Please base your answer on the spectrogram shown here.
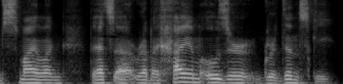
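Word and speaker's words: Grodzinski: That's Rabbi Chaim Ozer Grudziński, or some people pronounce it in the Polish Grzinski, like more of that DZ mix, the Grzinski.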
